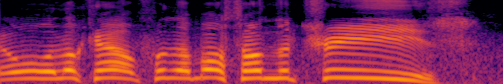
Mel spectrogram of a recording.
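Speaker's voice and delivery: put-on high Geordie accent. Retelling what companion Dave used to say when asked where he was going: imitating Dave's Geordie accent. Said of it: "he used to say it in a Geordie accent".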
